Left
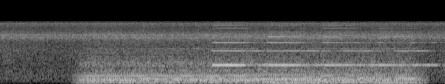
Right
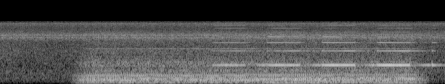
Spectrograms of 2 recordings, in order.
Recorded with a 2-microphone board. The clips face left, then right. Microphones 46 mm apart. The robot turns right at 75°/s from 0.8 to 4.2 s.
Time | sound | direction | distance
2.1 | an alarm clock | 130° left | 4 m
